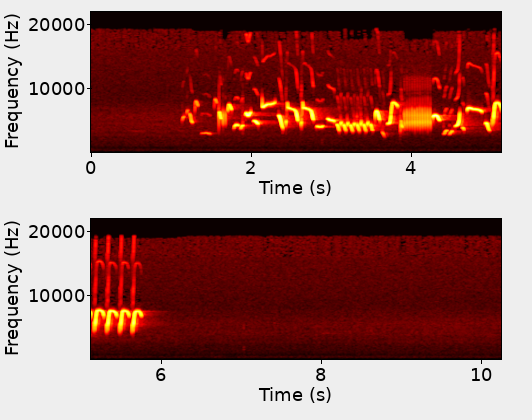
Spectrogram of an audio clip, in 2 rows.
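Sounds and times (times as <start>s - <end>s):
Eurasian wren Troglodytes troglodytes twittering and trilling with buzzy rattle: 1.2s - 5.8s.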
